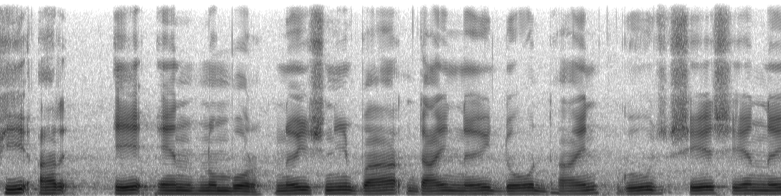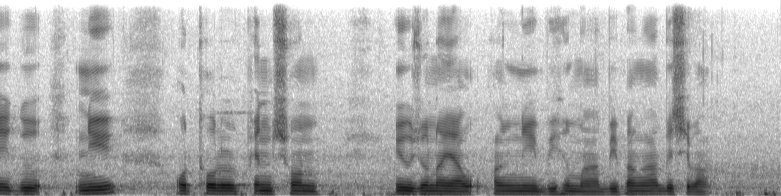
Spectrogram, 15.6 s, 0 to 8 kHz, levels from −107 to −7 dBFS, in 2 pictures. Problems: none marked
